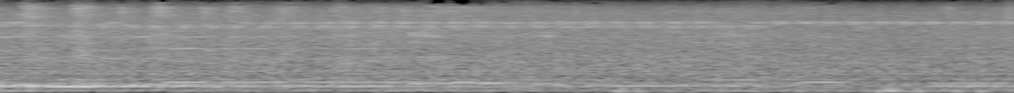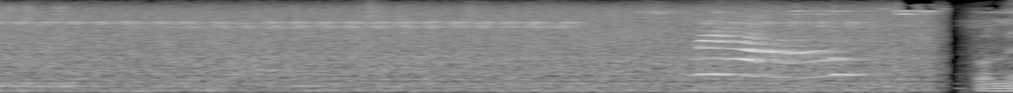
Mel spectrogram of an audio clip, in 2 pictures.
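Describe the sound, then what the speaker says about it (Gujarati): Kittens meow in a short burst of rising and falling cries near the end, heard over a steady outdoor background hum with no talking. "બિલાડીના બચ્ચા."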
